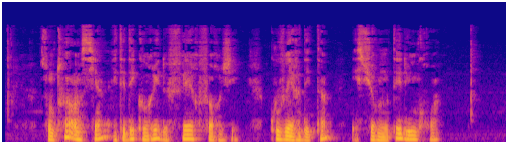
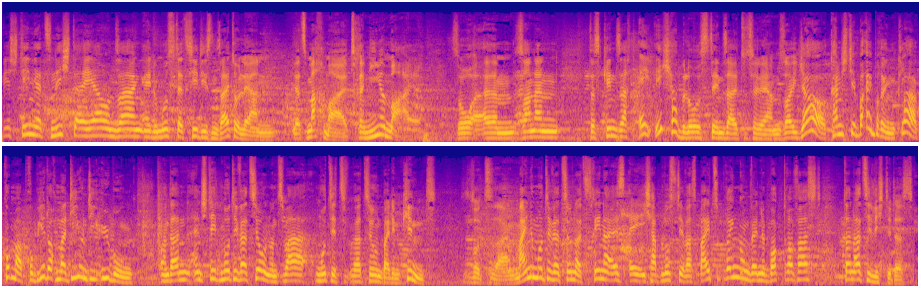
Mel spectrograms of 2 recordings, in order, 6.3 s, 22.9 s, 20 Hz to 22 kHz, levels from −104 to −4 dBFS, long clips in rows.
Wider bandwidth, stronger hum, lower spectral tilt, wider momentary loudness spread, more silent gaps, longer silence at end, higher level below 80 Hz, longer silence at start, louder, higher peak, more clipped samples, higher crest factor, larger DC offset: second, 11.5 kHz vs 16.5 kHz; neither; first, -7 dB/octave vs -4.5 dB/octave; first, 13 LU vs 5 LU; neither; first, 0.85 s vs 0 s; first, -42 dBFS vs -54 dBFS; first, 0.5 s vs 0 s; second, -26 LUFS vs -18 LUFS; second, -6 dBFS vs 0 dBFS; neither; about the same, 20 dB vs 18 dB; neither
